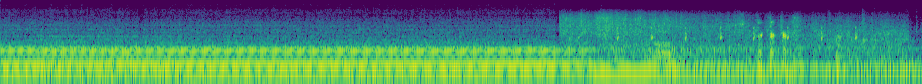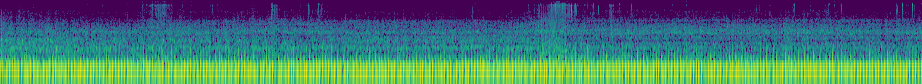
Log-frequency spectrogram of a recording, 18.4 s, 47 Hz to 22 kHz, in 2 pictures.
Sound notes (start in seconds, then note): 7.4 laughing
